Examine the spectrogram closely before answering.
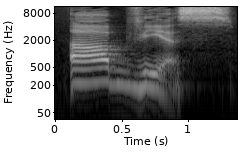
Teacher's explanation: The Y is an intrusive vowel that appears between two vowels when you connect them together.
